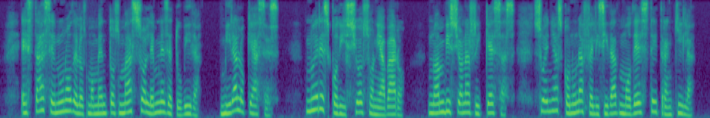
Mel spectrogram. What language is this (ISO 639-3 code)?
spa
